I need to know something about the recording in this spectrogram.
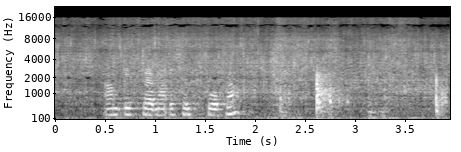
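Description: A wooden spatula scrapes and stirs food in a pan.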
